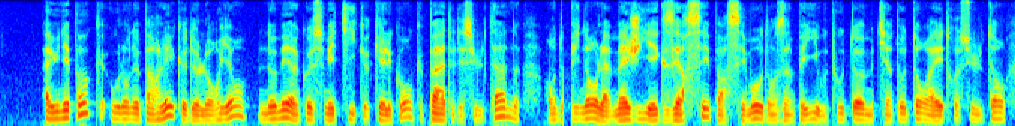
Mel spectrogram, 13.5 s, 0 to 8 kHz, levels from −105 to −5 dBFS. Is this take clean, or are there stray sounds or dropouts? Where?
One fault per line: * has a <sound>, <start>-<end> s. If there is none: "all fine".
* has a dropout, 7.5-7.6 s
